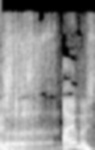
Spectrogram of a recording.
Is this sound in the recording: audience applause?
no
